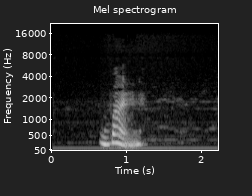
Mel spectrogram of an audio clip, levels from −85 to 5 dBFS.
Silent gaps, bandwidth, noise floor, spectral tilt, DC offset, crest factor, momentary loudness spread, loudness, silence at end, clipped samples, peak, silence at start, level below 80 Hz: none; 15 kHz; -52 dBFS; -8 dB/octave; under 0.1%; 18 dB; 16 LU; -22 LUFS; 0.95 s; under 0.1%; -8 dBFS; 0.65 s; -64 dBFS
